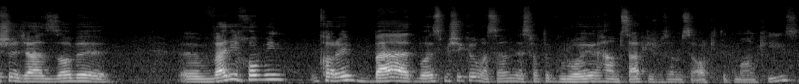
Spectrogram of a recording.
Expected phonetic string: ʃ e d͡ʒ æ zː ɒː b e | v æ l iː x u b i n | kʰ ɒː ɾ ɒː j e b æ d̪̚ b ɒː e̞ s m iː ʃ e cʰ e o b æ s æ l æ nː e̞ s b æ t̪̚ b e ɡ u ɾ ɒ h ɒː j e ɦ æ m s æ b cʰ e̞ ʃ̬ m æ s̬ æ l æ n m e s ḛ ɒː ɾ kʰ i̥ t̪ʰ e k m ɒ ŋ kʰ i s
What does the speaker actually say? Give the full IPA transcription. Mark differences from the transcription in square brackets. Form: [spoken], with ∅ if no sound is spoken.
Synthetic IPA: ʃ e d͡ʒ æ zː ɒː b e | v æ l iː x [o] b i n | kʰ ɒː ɾ ɒː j e b æ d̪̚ b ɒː e̞ s m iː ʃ e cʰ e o [m] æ s æ l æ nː e̞ s b æ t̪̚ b e ɡ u ɾ [u] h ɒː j e ɦ æ m s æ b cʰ e̞ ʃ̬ m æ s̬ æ l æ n m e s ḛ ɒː ɾ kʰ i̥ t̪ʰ e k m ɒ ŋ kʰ i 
